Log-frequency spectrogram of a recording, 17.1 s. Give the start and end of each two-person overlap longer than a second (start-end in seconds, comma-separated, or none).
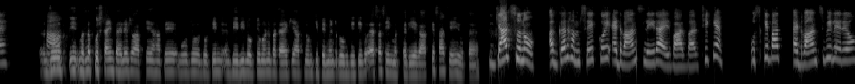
none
